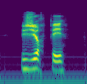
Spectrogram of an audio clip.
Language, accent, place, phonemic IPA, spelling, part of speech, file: French, France, Lyon, /y.zyʁ.pe/, usurper, verb, LL-Q150 (fra)-usurper.wav
- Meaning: to usurp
